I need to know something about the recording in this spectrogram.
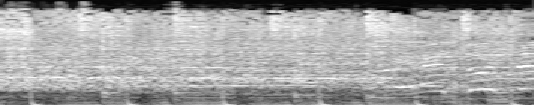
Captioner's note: upbeat music playing; overlapping screaming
